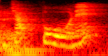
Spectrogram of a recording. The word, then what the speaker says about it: Giappone: I guess you don't use a J anyway in the Italian alphabet. So you change it with a G, E. Giappone.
